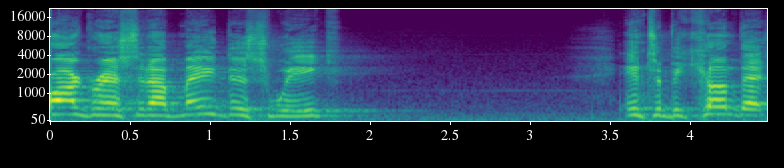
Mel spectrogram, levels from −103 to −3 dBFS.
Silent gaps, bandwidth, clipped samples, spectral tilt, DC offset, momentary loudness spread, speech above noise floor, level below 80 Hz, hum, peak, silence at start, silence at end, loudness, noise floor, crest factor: none; over 20 kHz; under 0.1%; -2.5 dB/octave; under 0.1%; 11 LU; 39 dB; -56 dBFS; none; 0 dBFS; 0 s; 0 s; -20 LUFS; -60 dBFS; 20 dB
